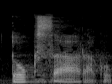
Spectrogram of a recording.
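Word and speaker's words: δόξα: 않으셨겠지만 굉장히 재밌잖아요 그죠 영광이 헬라어 발음으로 독사예요 우리 사람이 관리하기 힘듭니다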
